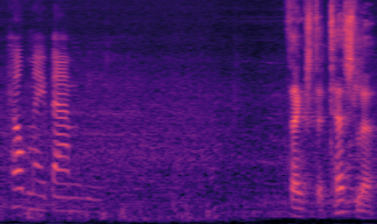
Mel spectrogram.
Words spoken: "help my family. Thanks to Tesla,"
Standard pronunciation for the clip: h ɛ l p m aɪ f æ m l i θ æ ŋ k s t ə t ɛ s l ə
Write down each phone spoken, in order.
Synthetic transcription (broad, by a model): h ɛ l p m aɪ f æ m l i θ æ ŋ k s t ə t ɛ s l ə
